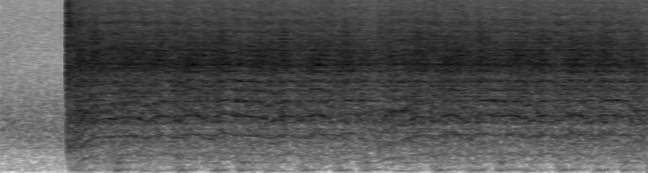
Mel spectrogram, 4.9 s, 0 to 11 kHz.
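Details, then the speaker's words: 1981 Pontiac LeMans sitting for years, after starter shims, adjustments and alignment, plug wires off: steady, even cranking whir, no grinding or stalling; starter spins the engine healthily. "Honestly, it sounds pretty good. To me, that sounds pretty good."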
